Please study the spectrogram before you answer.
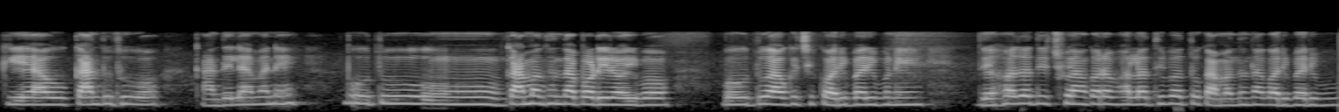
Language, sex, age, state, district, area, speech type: Odia, female, 45-60, Odisha, Kendujhar, urban, spontaneous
